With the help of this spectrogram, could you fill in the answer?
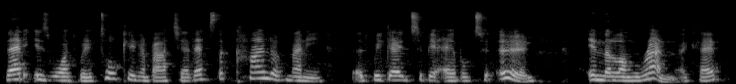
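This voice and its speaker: A woman's voice: medium pitch, animated, moderate pace. A woman, giving an upbeat, emphatic motivational talk as a team leader on a video call. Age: 50s.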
